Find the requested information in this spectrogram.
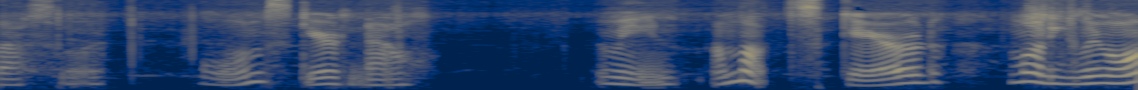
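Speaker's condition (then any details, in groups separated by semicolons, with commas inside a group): No condition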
